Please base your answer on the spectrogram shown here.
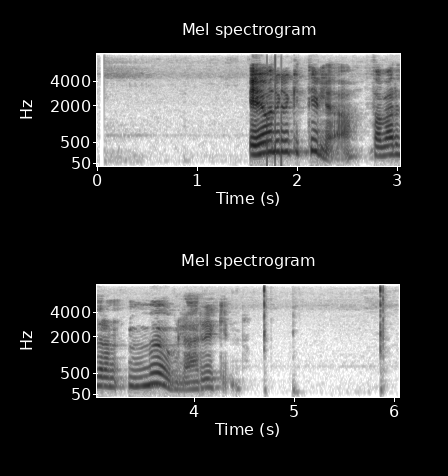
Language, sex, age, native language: Icelandic, female, 50-59, Icelandic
